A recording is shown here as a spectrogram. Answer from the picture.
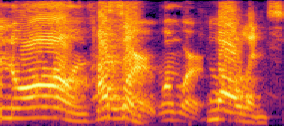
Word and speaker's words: New Orleans: Nolans. It's actually how it's spelled. Nolans. So it's no Nolans. Nawlins.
